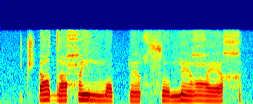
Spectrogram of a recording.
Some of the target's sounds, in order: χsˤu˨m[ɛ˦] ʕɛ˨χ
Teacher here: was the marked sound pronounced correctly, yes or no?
no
